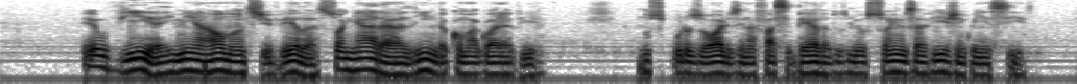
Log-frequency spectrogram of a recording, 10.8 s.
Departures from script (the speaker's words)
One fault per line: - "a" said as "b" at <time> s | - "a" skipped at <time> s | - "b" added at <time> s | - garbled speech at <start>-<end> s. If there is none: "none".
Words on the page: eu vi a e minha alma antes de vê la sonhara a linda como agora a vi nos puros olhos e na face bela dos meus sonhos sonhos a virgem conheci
- "sonhos" skipped at 9.1 s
